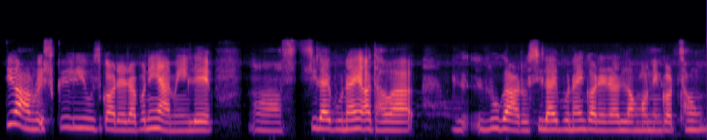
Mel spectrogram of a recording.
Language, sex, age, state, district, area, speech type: Nepali, female, 18-30, West Bengal, Kalimpong, rural, spontaneous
